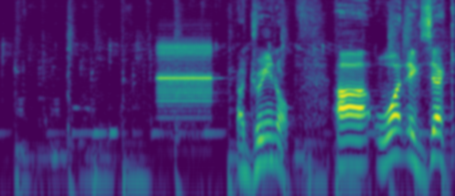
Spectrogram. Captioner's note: buzzer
